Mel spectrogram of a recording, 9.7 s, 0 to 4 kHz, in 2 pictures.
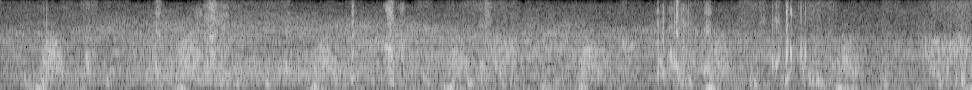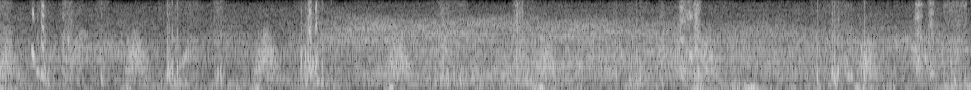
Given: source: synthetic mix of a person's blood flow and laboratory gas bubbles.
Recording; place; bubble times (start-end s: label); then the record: Doppler ultrasound of blood flow; subclavian vein
0.00-0.27 s: bubbles
0.30-0.66 s: bubbles
0.74-0.83 s: bubbles
0.97-1.46 s: bubbles
1.73-1.81 s: bubbles
1.90-2.03 s: bubbles
2.08-2.17 s: bubbles
2.23-2.61 s: bubbles
2.72-2.79 s: bubbles
3.09-3.18 s: bubbles
3.26-3.58 s: bubbles
3.68-4.20 s: bubbles
4.41-4.50 s: bubbles
4.59-4.92 s: bubbles
5.00-5.31 s: bubbles
5.34-5.41 s: bubbles
5.65-5.86 s: bubbles
5.92-6.00 s: bubbles
6.33-6.51 s: bubbles
7.00-7.21 s: bubbles
7.42-7.59 s: bubbles
7.91-8.48 s: bubbles
8.90-9.22 s: bubbles
9.41-9.70 s: bubbles
From the record:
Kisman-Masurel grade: 242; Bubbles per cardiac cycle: several, 3 to 8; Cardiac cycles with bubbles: 100%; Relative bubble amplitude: moderate (0.250 to 0.450); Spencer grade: 3 (all of the cardiac periods contain showers or single bubble signals, but not dominating or overriding the cardiac motion signals); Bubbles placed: anywhere in the cardiac cycle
